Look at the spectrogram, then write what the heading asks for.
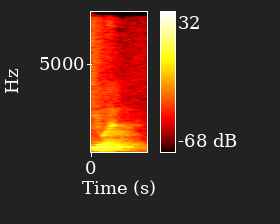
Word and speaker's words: Yuen: In my family, it was always pronounced Yuen.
